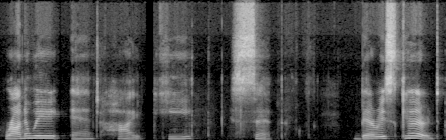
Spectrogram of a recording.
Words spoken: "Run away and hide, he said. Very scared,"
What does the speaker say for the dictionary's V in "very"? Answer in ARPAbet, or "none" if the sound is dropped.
B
